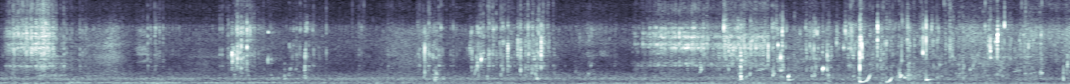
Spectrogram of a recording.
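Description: Faint small-stream ambience: water trickling under a low rumble of wind on the microphone, with scattered light clicks and a few brief faint chirps in the second half.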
